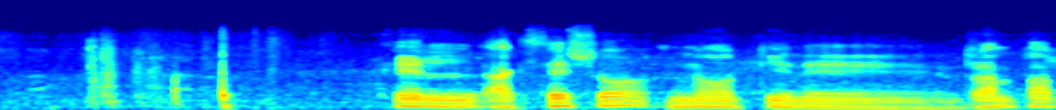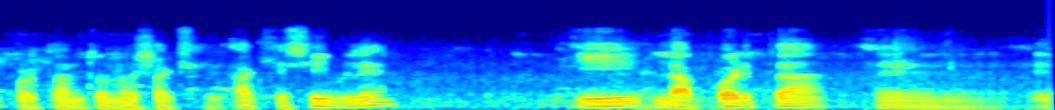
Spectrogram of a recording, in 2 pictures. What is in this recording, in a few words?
Voice message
